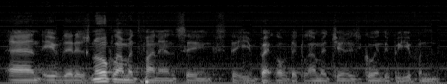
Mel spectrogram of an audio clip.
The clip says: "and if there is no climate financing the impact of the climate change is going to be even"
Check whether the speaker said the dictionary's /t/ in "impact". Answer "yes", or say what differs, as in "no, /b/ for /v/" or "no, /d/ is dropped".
no, /t/ is dropped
